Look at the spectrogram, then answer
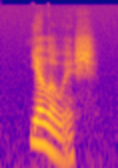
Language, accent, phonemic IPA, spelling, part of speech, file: English, US, /ˈjɛlɔʊɪʃ/, yellowish, adjective, En-us-yellowish.ogg
- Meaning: Somewhat yellow in colour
